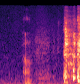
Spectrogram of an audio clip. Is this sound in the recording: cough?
yes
